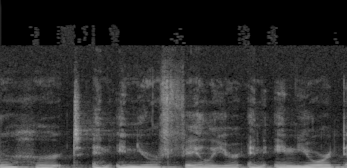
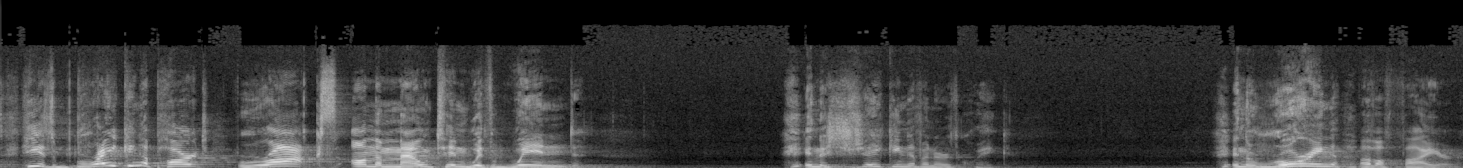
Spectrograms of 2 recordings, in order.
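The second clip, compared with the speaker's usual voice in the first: louder, declaiming the might; booming preaching; 6 semitones higher, 9 dB louder than usual. Real, not acted. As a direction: proclaim the power. Preaching God's power loudly.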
